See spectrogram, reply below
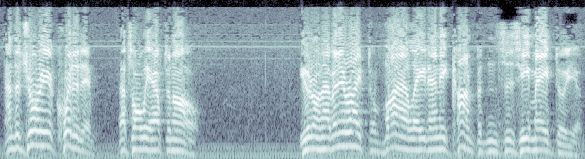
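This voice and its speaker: A man's voice: a little high, expressive, moderate pace, sharp tone, slightly rough, full character voice. An actor playing a stern, commanding older man who runs a law firm, in a 1970s radio drama. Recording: dull lo-fi old radio broadcast with faint hiss.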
